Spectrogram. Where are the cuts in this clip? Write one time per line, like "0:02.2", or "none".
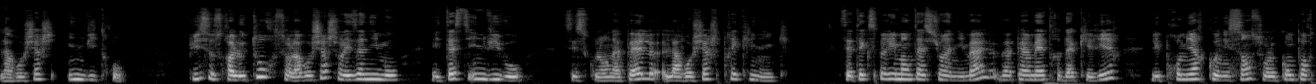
none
